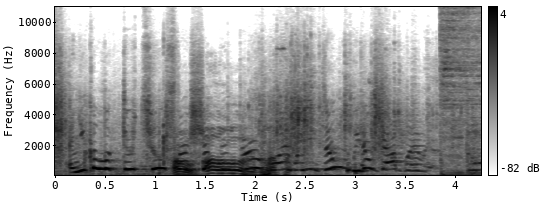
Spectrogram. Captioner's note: laughs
